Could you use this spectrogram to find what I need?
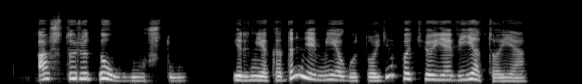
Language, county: Lithuanian, Utena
